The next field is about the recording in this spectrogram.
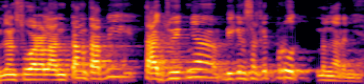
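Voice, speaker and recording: A man speaks in an animated tone with a high voice. His pace is moderate. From Sumatra, Medan. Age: 50s. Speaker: Islamic preacher. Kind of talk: sermon.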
